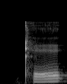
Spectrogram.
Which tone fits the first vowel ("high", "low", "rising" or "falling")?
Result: rising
